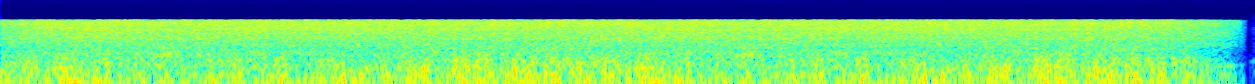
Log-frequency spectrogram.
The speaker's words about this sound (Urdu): موسم بھی مدنی ہے، ہو سکتا ہے بارش کی آواز بھی آپ کو آ رہی ہو.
